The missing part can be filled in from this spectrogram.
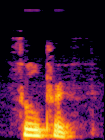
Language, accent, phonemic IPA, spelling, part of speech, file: English, Southern England, /ˈfuːl ˌpɹuːf/, foolproof, adjective / verb, LL-Q1860 (eng)-foolproof.wav
- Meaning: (adjective) 1. Of a device: protected against, or designed to be proof against, misuse or error 2. Of an idea or plan: certain to succeed in all eventualities, or claimed to be so; infallible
